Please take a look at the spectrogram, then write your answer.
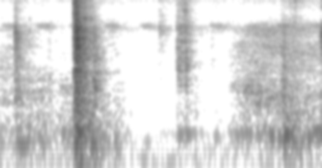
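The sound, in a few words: toolbox drawer opening or closing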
